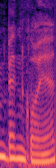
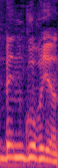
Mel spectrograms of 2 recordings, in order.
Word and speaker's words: Ben Gourion: Bureau de vigilance contre l'antisémétisme et président de l'association Ben Gouron. Merci d'être venu partag aujourd'hui. Vous prononcez Ben Gourion donc c'est la bonne prononciation he parce que tout à l'heure j'ai dit ben Gouron.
